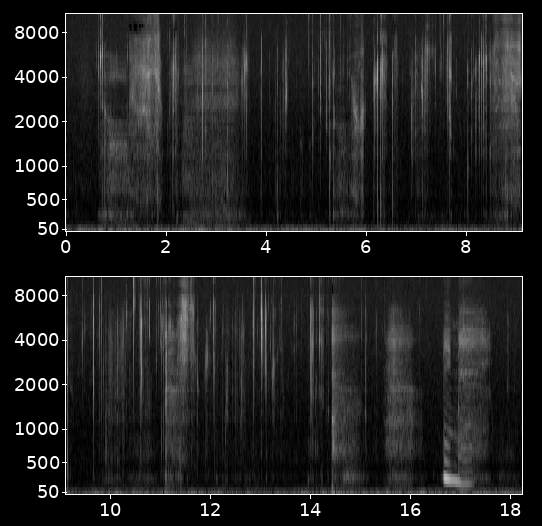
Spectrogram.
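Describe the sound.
Food being eaten: many crunchy bites and wet chewing sounds repeat at an uneven pace through the whole clip, with soft voices murmuring quietly in between.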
